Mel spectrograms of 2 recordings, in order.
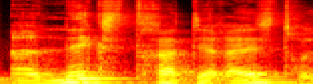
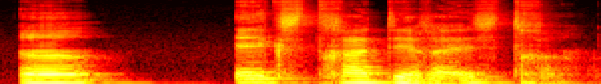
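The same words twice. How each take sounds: First: A linking n sound joins the two words. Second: The words are said without a linking consonant.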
